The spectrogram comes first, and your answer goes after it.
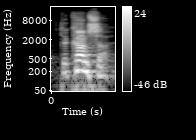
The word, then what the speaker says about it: Tecumseh: Tecumseh.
